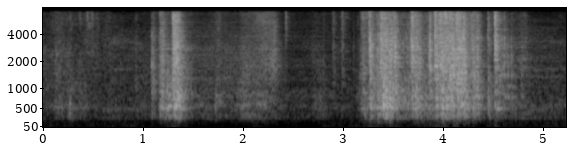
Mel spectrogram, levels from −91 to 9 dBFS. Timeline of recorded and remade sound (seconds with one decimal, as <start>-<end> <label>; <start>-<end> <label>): 0.0-1.0 recorded; 1.0-2.9 remade; 2.9-5.2 recorded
